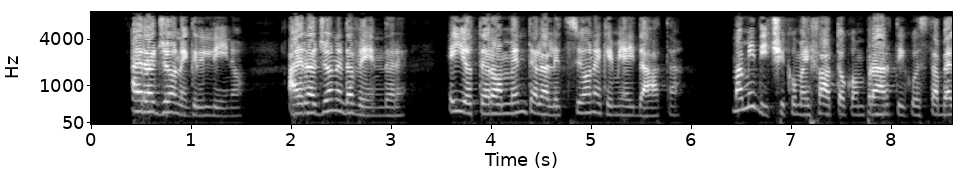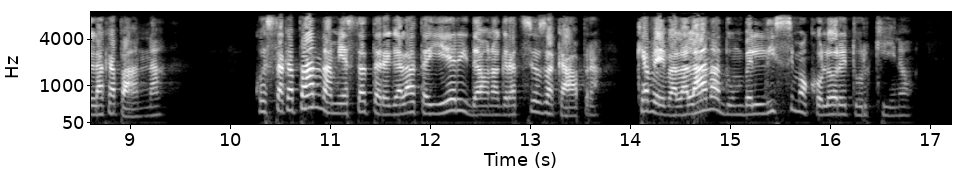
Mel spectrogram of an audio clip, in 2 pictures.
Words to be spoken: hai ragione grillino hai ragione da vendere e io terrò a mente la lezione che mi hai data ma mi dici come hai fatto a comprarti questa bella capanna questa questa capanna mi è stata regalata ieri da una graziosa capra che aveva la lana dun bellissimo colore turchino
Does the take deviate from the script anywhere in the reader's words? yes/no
yes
